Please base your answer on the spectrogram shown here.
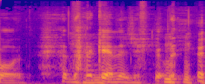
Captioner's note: laughs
